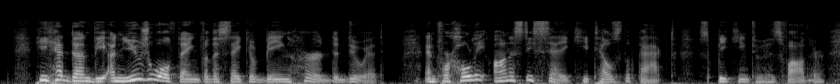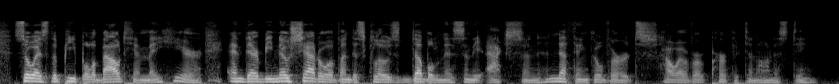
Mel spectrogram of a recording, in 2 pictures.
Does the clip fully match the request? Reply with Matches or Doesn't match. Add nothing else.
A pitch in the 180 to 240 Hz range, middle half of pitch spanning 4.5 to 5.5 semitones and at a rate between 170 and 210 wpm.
Doesn't match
